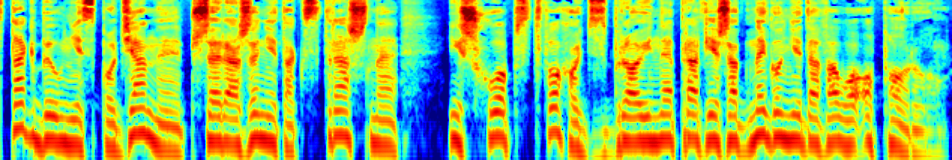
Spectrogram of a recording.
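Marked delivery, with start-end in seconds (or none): none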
